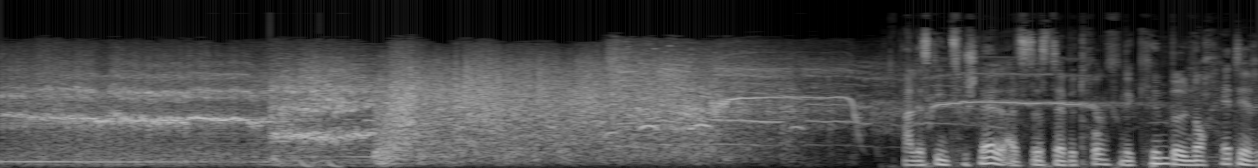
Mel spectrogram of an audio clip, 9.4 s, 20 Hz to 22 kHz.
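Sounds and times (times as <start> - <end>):
car engine roar: 0.0 - 4.8
speeding car tire screech: 0.0 - 9.0
car crash: 0.2 - 7.4
speech: 6.8 - 9.4.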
